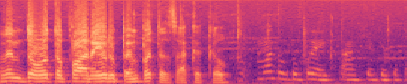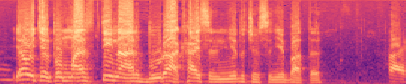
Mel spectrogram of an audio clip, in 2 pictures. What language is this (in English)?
Romanian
